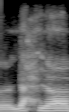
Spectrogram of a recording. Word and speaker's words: Yahya: Donc ouais, je m'appelle Yaya, ça se prononce Yahya, mais pour faciliter la prononciation.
